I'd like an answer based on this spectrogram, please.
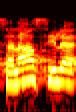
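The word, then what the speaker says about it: سَلَاسِلَا: வந்து ஒரு வட்டம் இருக்கு அந்த வட்டம் என்னன்னா நீங்க சேர்க்கிற டைம்ல இதை உச்சரிக்காதீங்க சேர்க்கிற டைம்ல இதை உச்சரிக்காதீங்க சலாசில வகுலால சலாசில அப்ப அந்த அலிஃபரிக்கல பாருங்க சலாசில நிறுத்துனீங்கன்னா சலாசிலா அப்படின்னு இன்னது சலாசிலா அப்படின்னு என்ன செய்வோம் நம்ம நிறுத்துவோம் நிறுத்துற டைம்ல உச்சரிங்க நிறுத்தாத டைம்ல உச்சரிக்காதீங்க அதோட அர்த்தம் அதே சூரால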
